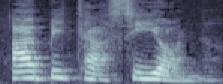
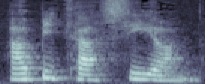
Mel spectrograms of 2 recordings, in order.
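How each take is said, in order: Both takes have the same delivery.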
